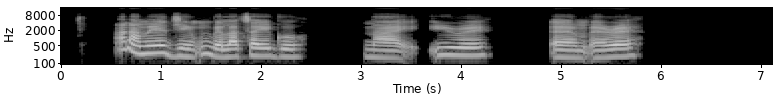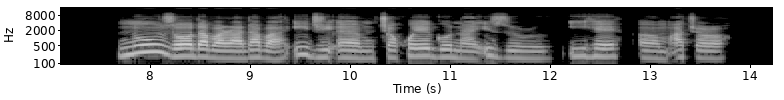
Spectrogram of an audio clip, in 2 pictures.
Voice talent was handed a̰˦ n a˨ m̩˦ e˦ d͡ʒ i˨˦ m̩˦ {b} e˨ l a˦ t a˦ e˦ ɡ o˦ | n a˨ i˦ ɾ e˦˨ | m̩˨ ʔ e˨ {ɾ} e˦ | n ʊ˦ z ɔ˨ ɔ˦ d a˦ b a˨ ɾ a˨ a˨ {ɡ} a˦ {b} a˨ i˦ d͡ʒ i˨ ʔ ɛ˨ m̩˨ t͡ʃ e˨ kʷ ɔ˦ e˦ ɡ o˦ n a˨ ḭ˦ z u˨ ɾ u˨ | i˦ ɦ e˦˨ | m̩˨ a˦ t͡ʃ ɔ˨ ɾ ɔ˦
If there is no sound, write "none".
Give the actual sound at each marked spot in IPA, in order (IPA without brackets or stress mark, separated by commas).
b, ɾ, d, b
